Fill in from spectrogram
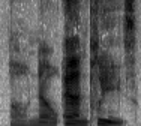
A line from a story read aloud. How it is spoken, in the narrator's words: Lockton groaned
